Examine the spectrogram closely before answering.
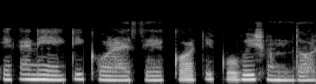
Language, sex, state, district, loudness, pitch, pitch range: Bengali, female, Assam, Hailakandi, -16 LUFS, 210 Hz, 195-225 Hz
